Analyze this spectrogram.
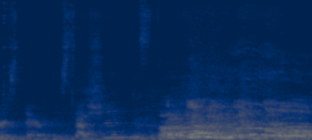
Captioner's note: audience Laughing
